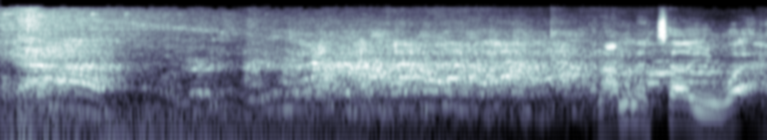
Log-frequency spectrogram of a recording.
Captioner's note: laughter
